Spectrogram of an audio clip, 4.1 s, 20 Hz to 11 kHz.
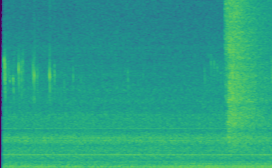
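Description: BNSF ES44C4 diesel-electric locomotive, a GE GEVO-12 V12, running as it approaches with a steady low rumble. A burst of hiss starts about three and a half seconds in.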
